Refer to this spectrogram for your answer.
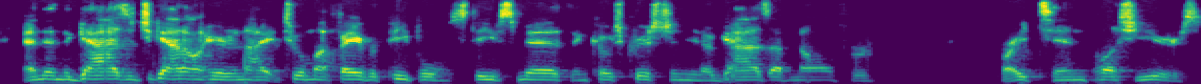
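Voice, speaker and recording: In a Southern US accent, a man talks at a fairly quick pace. His pitch is fairly low and his intonation fairly even. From upstate South Carolina. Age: 40s. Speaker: basketball coach. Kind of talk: panel discussion.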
